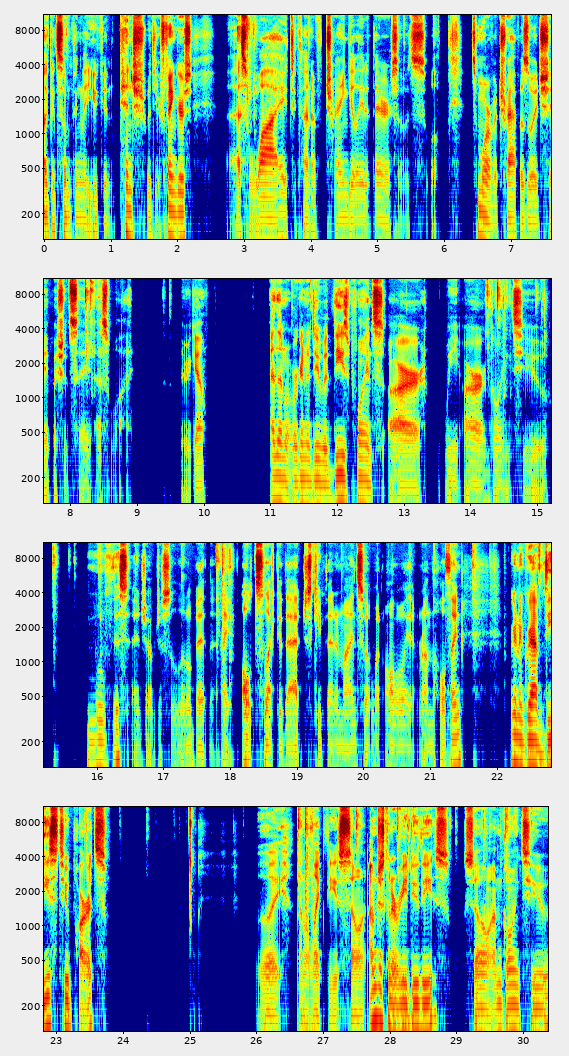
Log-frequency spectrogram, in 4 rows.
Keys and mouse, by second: 2.9 s, 3.9 click, 4.0 middle click, 4.3 middle click, 4.9 middle click, 5.4 middle click, 8.2 s, 9.4-11.2 drag, 12.1-14.3 drag, 14.3 ctrl+Tab, 15.5-17.6 drag, 17.9 ctrl+Tab, 21.9 click, 26.7 ctrl+Tab, 27.8-30.3 drag.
